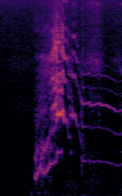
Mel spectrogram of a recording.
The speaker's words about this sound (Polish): No więc widzicie, proszę Państwa, widzicie Państwa, kot wyraźnie powiedział o co o co w tym wszystkim chodzi, proszę Państwa. Kot mądrze gada. No kot jest mądry.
